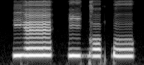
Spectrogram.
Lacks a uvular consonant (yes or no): yes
